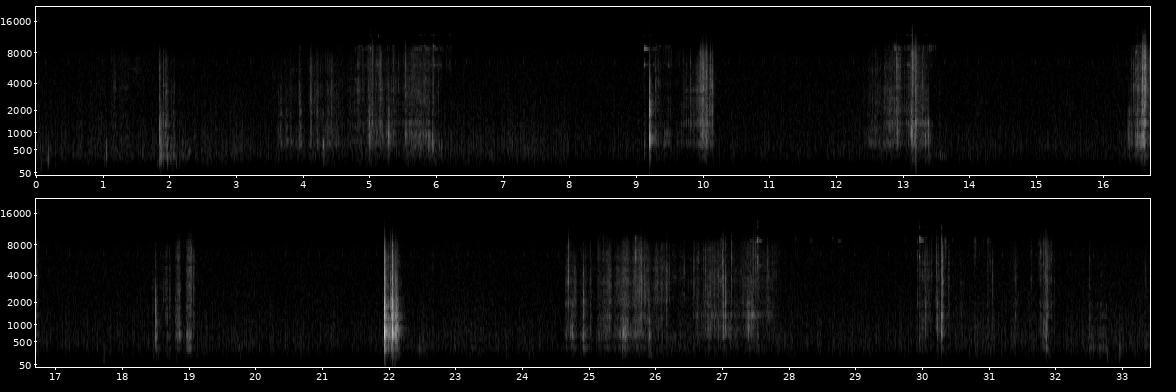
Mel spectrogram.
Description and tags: Jewelry Box and Necklace
a mono recording of a gold chain being taken out of a wooden box.
close, open, chain, jewely, box, necklace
